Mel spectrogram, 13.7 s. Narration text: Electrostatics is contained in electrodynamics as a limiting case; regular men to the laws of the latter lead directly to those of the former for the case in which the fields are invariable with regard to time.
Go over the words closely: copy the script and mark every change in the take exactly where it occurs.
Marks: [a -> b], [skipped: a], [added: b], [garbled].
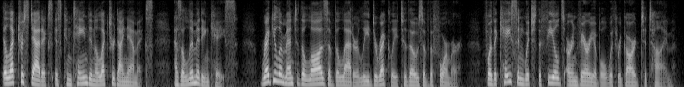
Electrostatics is contained in electrodynamics as a limiting case; regular men to the laws of the latter lead directly to those of the former for the case in which the fields are invariable with regard to time.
